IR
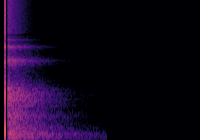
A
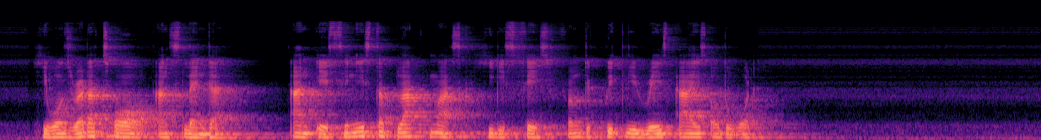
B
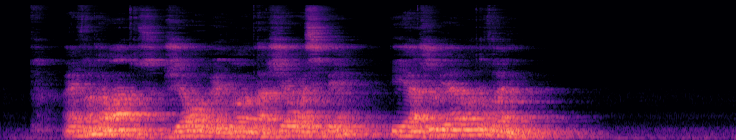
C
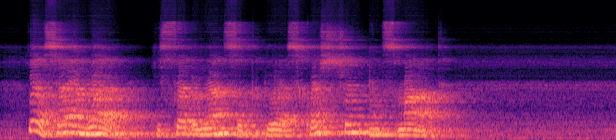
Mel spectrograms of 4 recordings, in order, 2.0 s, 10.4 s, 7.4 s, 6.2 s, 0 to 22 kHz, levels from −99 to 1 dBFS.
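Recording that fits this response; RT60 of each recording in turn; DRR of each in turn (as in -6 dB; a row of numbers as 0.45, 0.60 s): A; 1.1, 1.1, 1.1 s; 5.0, -10.0, -2.5 dB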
